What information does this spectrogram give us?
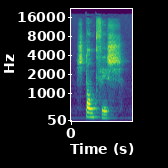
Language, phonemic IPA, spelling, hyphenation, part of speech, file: Dutch, /ˈstɑnt.fɪs/, standvis, stand‧vis, noun, Nl-standvis.ogg
- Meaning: sedentary fish (fish of a non-migratory population)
